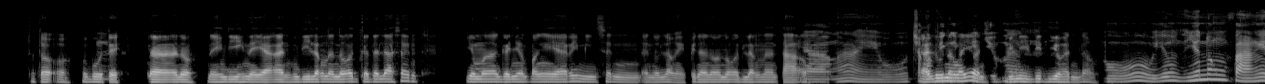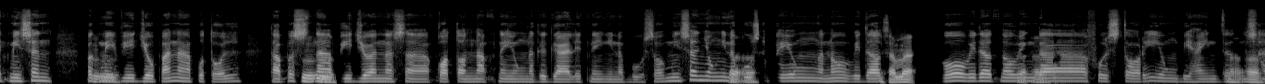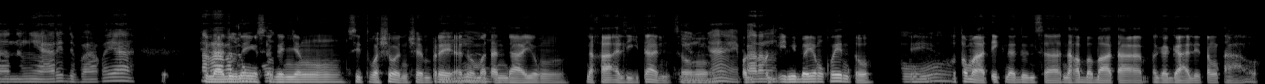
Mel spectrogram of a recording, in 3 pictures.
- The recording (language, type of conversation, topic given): Filipino, podcast, Paano ninyo ipinapakita ang paggalang sa mga matatanda?
- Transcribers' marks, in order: in English: "caught on act"; in English: "without knowing the full story"; tapping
